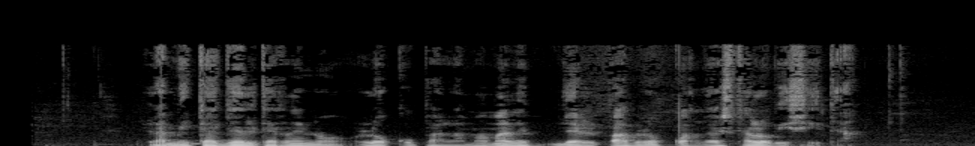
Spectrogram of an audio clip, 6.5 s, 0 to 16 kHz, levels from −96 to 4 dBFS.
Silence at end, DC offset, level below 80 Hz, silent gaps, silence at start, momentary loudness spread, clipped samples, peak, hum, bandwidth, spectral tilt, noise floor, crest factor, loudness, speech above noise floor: 0.85 s; under 0.1%; -40 dBFS; none; 1 s; 15 LU; under 0.1%; -8 dBFS; none; 11.5 kHz; -6.5 dB/octave; -68 dBFS; 20 dB; -27 LUFS; 42 dB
